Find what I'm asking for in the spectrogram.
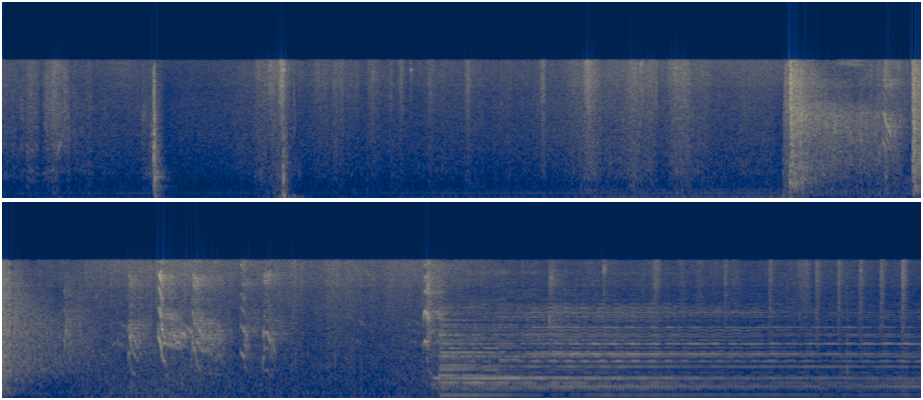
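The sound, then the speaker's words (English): Two sharp gunshot cracks, fired through a hat to fake a struggle over gold during a roadside robbery. The shots land about a second apart against a quiet background, followed by scattered bumps and a steady tonal hum. “If you was to shoot two holes in my hat, that might convince him, sir.”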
